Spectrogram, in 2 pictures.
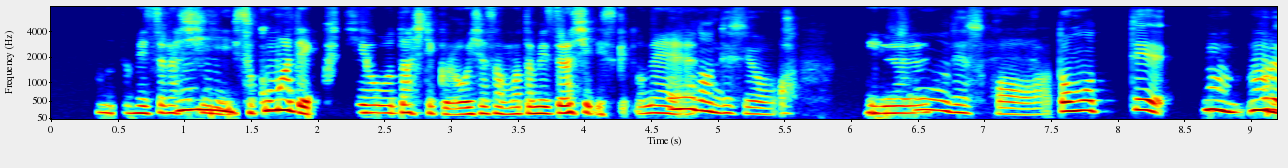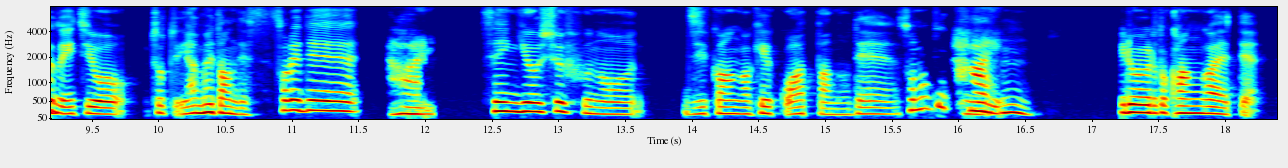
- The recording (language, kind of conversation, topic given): Japanese, podcast, 仕事を選ぶとき、給料とやりがいのどちらを重視しますか、それは今と将来で変わりますか？
- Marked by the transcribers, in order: distorted speech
